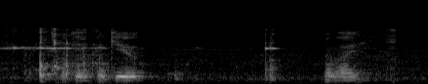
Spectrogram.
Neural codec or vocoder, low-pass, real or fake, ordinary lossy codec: none; 5.4 kHz; real; none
